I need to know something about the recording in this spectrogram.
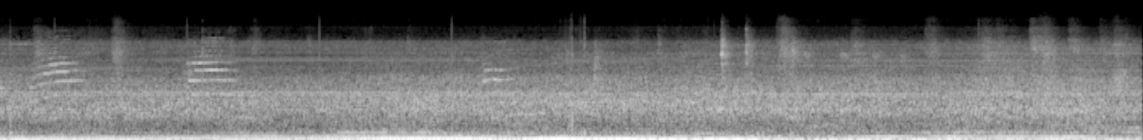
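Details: Domestic cat eating bok choy, which it likes. It gives three short, high, slightly rising meows near the start, at two seconds and at five seconds, over a constant low engine-like hum and faint clicks.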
